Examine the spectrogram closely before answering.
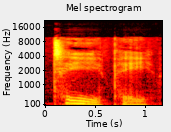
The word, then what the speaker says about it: tepee: is the Indian lodge or tepee pronounced TP and even it is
